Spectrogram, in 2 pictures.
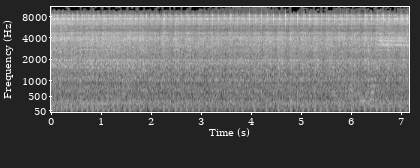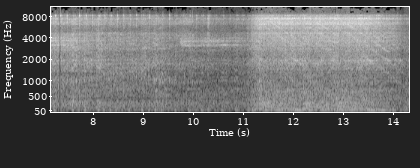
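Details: Bajaj Pulsar 220F after carburettor setting to fix missing and low-rpm jerking: steady, even idle without hunting or stumbles, then a brief throttle blip; sounds healthy, problem solved.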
